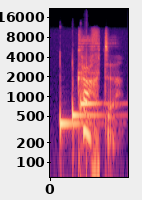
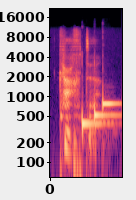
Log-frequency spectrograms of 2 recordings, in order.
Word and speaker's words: Karte: Middle R. Karte. Map or card. Say Karte. Karte.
